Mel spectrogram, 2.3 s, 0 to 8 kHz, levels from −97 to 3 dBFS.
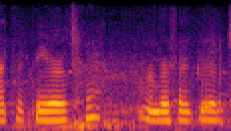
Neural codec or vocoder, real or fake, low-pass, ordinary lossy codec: codec, 16 kHz, 1 kbps, X-Codec, HuBERT features, trained on balanced general audio; fake; 7.2 kHz; Opus, 24 kbps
